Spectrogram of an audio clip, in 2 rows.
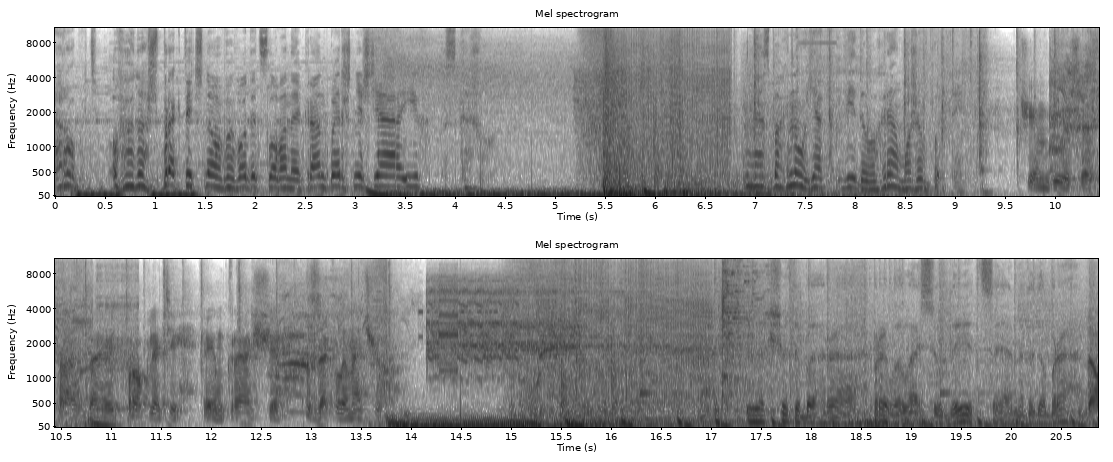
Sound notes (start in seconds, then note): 5.3 disturbing music playing; 14.2 screaming; 14.2 screams; 15.1 dramatic electronic music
